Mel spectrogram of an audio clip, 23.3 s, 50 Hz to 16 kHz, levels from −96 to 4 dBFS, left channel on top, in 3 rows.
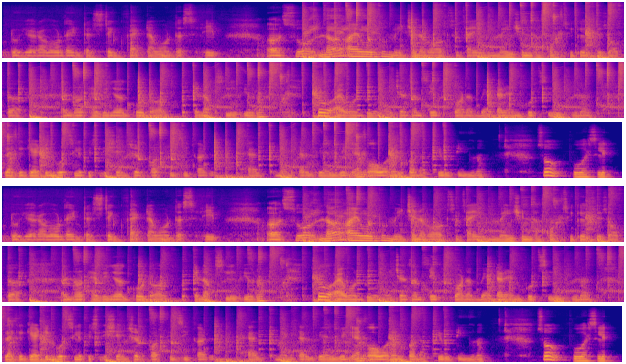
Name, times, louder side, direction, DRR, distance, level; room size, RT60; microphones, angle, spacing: voice 1, 0.0-18.2 18.5-23.1, right 1 dB, 20° right, 0.7 m, -25 dB
sound 1, 3.7-21.1, left 2 dB, 70° left, 2.3 m, -27 dB
9.1 x 5.5 x 5.9 m
head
